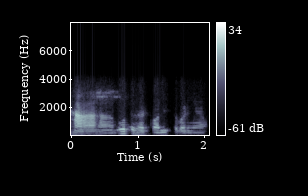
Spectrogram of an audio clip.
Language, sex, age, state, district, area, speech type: Hindi, male, 18-30, Madhya Pradesh, Jabalpur, urban, conversation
